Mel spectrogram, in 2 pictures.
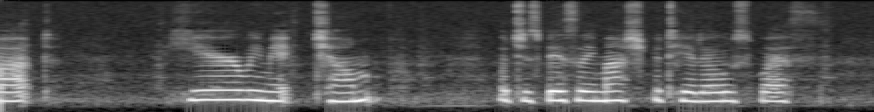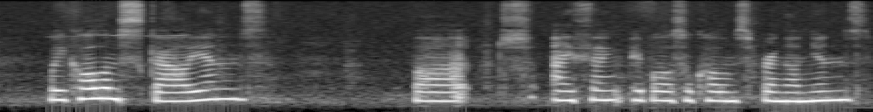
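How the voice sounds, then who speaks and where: With a Northern Irish accent, a woman with a high pitch speaks in a flat monotone at a very slow pace, leaving long, frequent pauses. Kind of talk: casual talk to camera.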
